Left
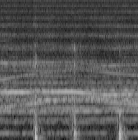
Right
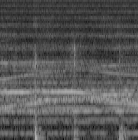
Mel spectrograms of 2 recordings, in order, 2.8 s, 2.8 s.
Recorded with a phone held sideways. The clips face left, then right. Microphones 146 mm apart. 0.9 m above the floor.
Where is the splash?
No splash in this recording.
